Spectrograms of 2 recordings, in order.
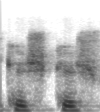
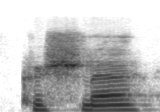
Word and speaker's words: Krishna: It's not that we're saying Kish Kish Ram Ram, it's Krishna, Rama, and of course, Hare.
